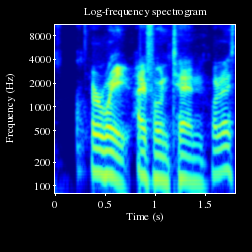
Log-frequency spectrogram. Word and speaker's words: iPhone X: Yeah, well, I say so because I know when I say iPhone X, my wife looks at me like I'm a complete asshole and then lets me know that I'm, saying it wrong. So I think it's iPhone 10.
